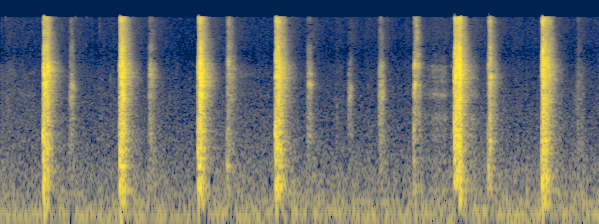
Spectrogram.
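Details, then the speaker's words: Orange tabby cat sneezing repeatedly in a rapid run of sharp, hissing bursts, about one each second; one described as a big sneeze. "Oh my goodness, that was a big sneeze."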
